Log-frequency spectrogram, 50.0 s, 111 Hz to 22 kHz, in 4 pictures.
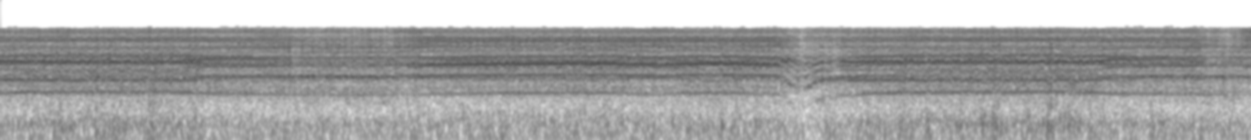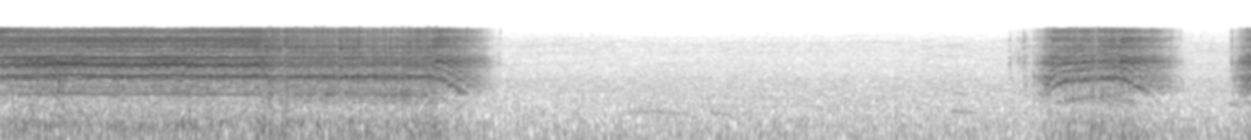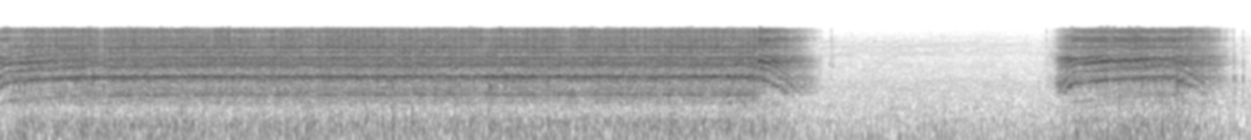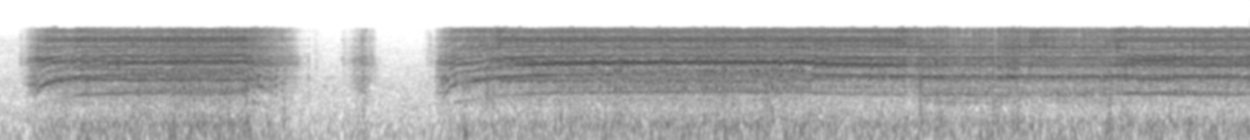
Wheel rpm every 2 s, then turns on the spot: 170, 160, 160, 160, 150, 160, 160, 160, 70, 0, 0, 50, 60, 160, 160, 160, 80, 10, 80, 140, 30, 130, 160, 160, 160.
none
